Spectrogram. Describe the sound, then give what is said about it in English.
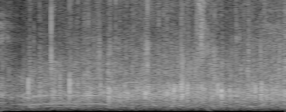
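An audience at a church service applauds, with dense, steady clapping from the crowd throughout. “Come on, give him a big hand.”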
